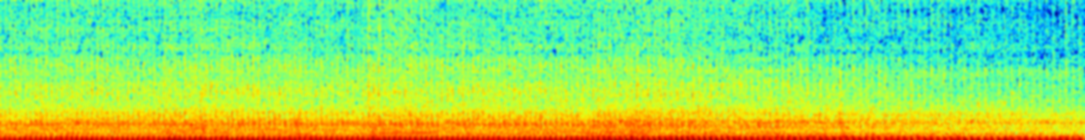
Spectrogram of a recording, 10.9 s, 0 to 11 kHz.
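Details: Craftsman T1600 riding mower after new carburetor replacing a corroded one, fresh fuel, mowing: engine runs steady with mild rising and falling speed around the middle; slight surge under load, cause unknown to the mechanic.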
